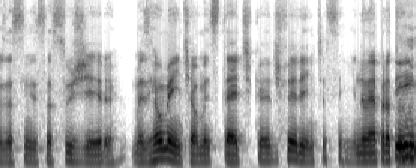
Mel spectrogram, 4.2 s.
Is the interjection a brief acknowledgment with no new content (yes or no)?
no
